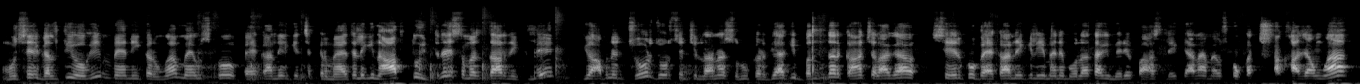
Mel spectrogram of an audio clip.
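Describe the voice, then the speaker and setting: A man's voice: mid-range voice, fairly even intonation, normal speed, gravelly, hardly any pauses, bright, forceful tone, slight background noise, rough recording. A man doing a sly, fawning monkey. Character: sly tattletale male monkey.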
